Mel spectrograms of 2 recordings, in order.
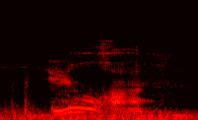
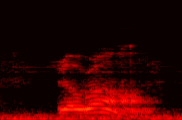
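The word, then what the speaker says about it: Laurent: In France, for reference, it is said as Lauron L. The T is silent. In English, it'd be fine to say it as Lauron.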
